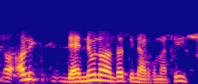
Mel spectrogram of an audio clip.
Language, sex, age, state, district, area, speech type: Nepali, male, 18-30, West Bengal, Kalimpong, rural, conversation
